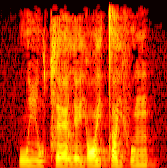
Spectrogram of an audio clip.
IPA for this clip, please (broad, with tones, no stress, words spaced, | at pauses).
wiː˨wt͡sɛː˨ le˨˧jɔː˥j t̪ɐ˧jfʊ˥ŋ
